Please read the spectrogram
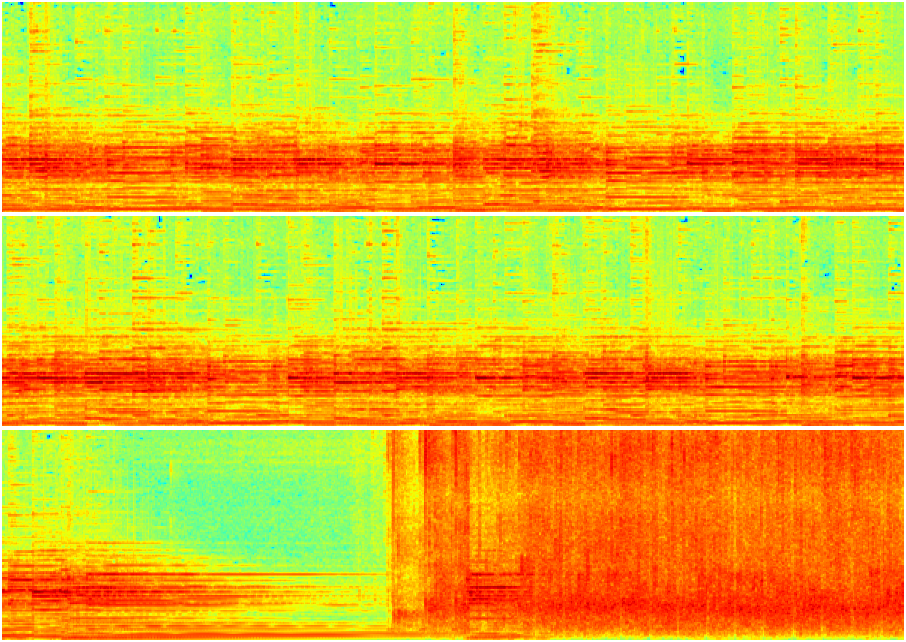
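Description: Solo acoustic guitar playing a blues tune, ending on a held chord that rings out; a few seconds before the end the audience bursts into applause.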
